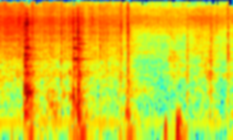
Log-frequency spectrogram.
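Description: A spoon stirs risotto in a pan just after a ladle of stock goes in, making a series of wet scraping and sloshing strokes in an uneven rhythm, moderately loud.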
